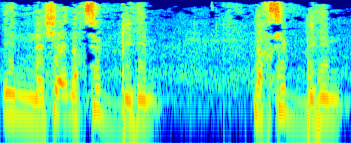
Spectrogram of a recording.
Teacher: يدغم هذه الفاء في الباء في هذا اللفظ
